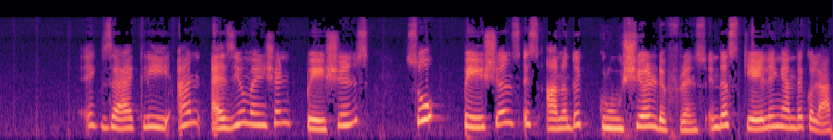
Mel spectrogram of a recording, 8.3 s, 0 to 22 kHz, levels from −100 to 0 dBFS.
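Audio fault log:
No faults in this clip.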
